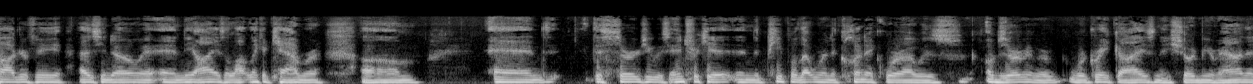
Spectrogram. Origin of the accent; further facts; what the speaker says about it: West Orange, New Jersey, United States; I grew up in West Orange. We raised our kids in Livingston.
